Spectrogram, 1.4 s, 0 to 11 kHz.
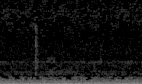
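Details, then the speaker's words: Mercedes E63 AMG V8 after fixing a misfire by gluing a cracked coil pack rubber boot: deep, steady idle with no stumbles, no engine light or misfire. Normal idle; owner unsure the fix will last. "Got some good news, there's no more misfire. It's a strange one, but yeah, it's running sweet, touch wood."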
